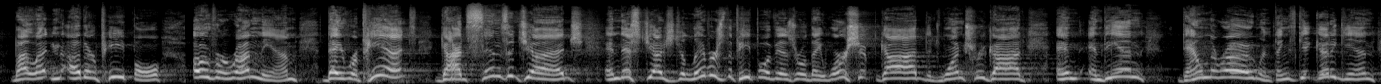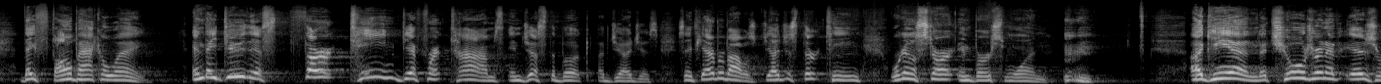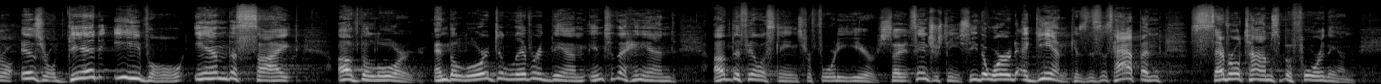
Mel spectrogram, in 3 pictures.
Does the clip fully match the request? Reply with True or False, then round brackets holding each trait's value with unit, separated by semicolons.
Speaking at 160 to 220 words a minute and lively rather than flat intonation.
True (165 wpm; 6.2 semitones)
